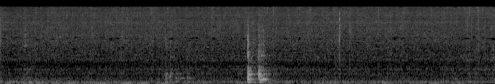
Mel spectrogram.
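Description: Onions with green chilli powder fry in hot oil, giving a soft, steady sizzle close by, with a few brief clinks of stirring.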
